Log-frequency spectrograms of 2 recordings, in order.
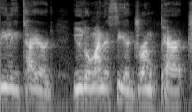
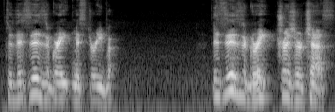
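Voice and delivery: laid-on, swashbuckling put-on pirate brogue; 4 semitones higher, 3 dB louder than usual. Showing off a treasure chest to another person, pirate accent. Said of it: "by the great accent".

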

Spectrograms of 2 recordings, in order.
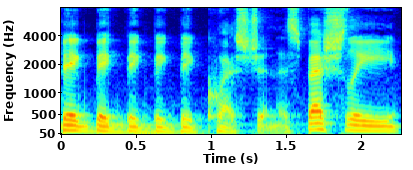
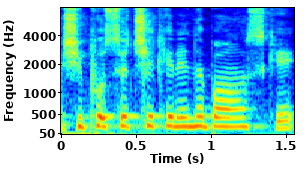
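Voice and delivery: put-on Scouse accent, pitched way up; 13 semitones higher than usual. Speaker practicing a key phrase to work out an accent, in a scouse accent. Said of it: "that's like the Scouse accent".

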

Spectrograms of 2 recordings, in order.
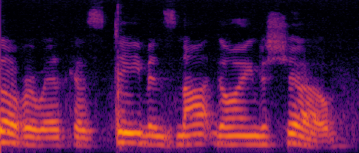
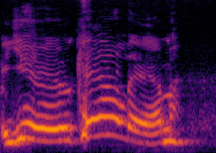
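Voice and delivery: high-pitched accusing cry, kept small; 5 semitones higher than usual. Recounting Daddy running around the house yelling at him, retelling a yell. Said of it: "kept running around the house yelling".

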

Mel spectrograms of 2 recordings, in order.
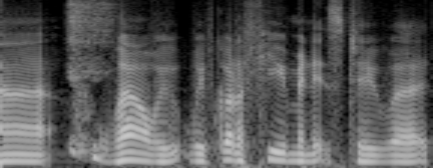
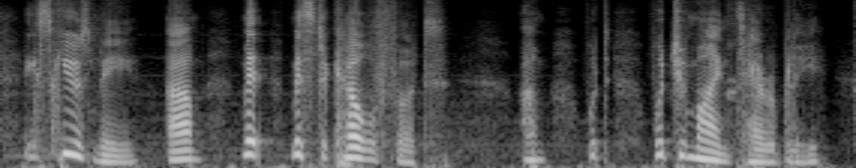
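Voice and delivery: cultured, refined, cultivated voice, softly spoken; 3 semitones higher than usual. Narrator voicing a voice speaking into Borin's ear, cultured and soft. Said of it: "a cultured voice speaking softly".

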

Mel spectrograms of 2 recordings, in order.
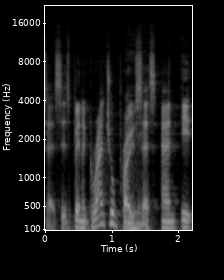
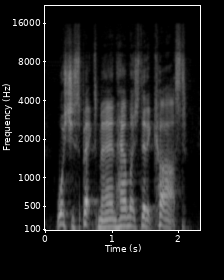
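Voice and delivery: imitated American accent, fake; 3 semitones higher than usual. Acting out how someone might ask about an item, imitating an american accent. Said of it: "that American accent is just spot on".

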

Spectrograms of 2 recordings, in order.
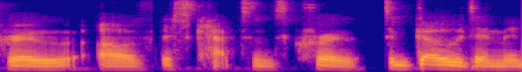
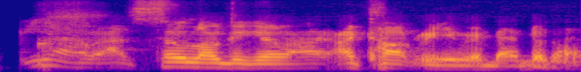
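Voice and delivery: higher, throat-straining, strained-throat impression; 4 semitones higher than usual. Recounting a conversation with an actor about his past films; throat-straining actor impression. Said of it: "That's a great impression".

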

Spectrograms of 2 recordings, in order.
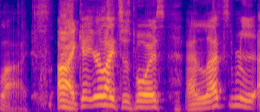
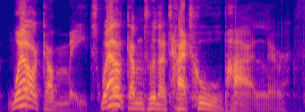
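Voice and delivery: low, swooping pirate character voice; 6 semitones lower than usual. Greeting visitors to a tattoo parlor in a game roleplay: pirate voice. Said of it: "Whoa, dude, a pirate".

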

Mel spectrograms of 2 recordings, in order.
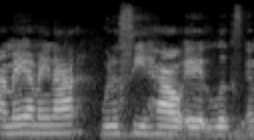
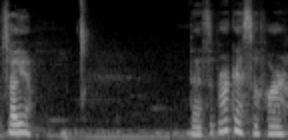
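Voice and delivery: out of breath, quieter; 7 dB quieter than usual. Vlogger updating viewers on laundry progress, out of breath. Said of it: "I'm out of breath".

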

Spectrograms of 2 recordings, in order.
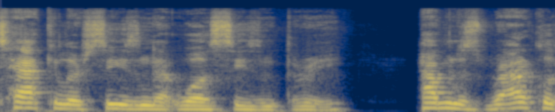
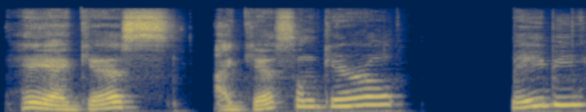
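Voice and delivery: hesitant, pitched-up, uncertain delivery; 7 semitones higher than usual. Mocking a trailer moment, imitating Liam Hemsworth, hesitant. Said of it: "He turns around like".

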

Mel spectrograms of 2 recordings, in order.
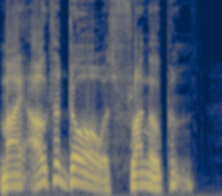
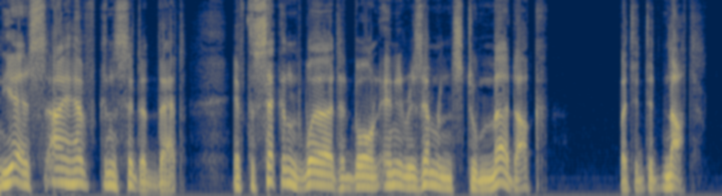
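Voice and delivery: plain

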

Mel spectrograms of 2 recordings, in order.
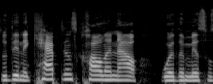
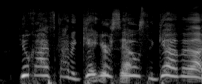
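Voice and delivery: very high, loud, yelled voice; 11 semitones higher, 4 dB quieter than usual. Retelling how the chief reacted during a missile threat, imitating him yelling. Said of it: "He's like yelling at us".

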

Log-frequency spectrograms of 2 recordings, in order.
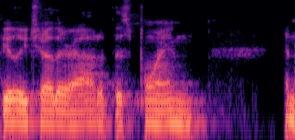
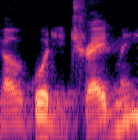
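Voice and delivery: joking tone, slower. Retelling what you jokingly asked him over the phone, retelling a joking question.

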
